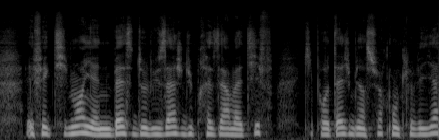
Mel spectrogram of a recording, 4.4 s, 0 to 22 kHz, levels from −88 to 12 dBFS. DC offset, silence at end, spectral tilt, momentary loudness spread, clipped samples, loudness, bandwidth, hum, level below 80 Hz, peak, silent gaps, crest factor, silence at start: under 0.1%; 0 s; -6.5 dB/octave; 11 LU; under 0.1%; -33 LUFS; 15 kHz; none; -74 dBFS; -16 dBFS; none; 16 dB; 0 s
